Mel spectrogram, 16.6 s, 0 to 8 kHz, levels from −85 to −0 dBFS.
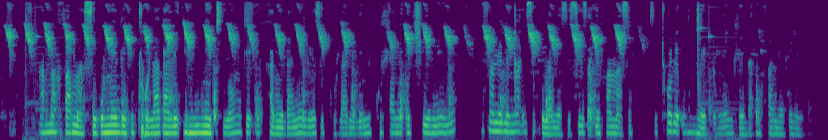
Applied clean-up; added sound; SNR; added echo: none; Doorbell; 20 dB; none.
